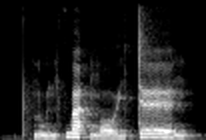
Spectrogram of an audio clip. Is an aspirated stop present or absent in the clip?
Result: present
